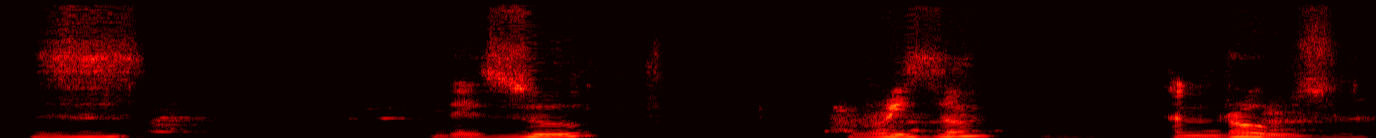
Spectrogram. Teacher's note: La z, como una abeja, z, de zoo, reason, and rose. Sonido parecido a la S, pero vibra como una abeja, les había dicho, como un zumbido.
